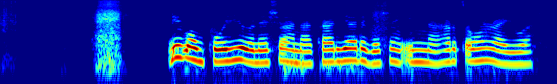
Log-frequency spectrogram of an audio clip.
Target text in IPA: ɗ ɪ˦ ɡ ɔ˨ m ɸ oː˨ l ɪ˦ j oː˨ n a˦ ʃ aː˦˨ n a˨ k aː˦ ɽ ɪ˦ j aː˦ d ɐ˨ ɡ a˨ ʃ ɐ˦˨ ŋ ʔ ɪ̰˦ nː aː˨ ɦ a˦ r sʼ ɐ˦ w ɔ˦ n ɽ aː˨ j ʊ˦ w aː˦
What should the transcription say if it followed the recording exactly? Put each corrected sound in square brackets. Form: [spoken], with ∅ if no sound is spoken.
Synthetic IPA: ɗ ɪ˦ ɡ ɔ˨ m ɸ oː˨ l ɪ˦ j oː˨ n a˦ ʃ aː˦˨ n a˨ k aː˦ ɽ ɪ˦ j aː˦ d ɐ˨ ɡ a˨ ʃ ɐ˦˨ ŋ ʔ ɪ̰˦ nː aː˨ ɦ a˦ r sʼ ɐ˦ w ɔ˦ n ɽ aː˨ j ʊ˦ w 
